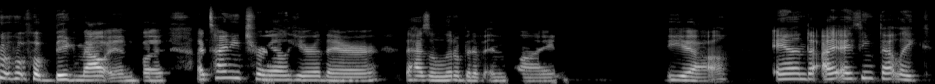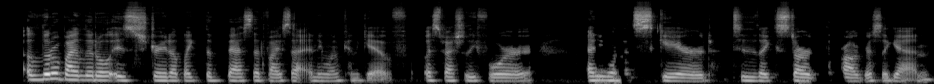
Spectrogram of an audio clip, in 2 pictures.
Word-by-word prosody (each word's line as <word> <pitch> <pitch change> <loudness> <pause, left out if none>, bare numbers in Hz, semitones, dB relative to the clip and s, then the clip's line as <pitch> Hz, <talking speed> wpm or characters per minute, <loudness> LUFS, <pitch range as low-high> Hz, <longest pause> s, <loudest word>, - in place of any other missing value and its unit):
of 260 -3 0
a 240 - +8
big 200 +2 +5
mountain, 195 -3 +3
but 175 0 -1 0.3
a - - +3
tiny 300 +4 +2
trail 215 -6 +1
here 205 -1 0
or 195 - +1
there 170 +1 -1 0.3
that 205 - -1
has 195 0 +1
a 185 - +1
little 190 +2 +1
bit 185 -2 -3
of 170 - -4
incline. 165 -1 -7 1.1
Yeah. 190 -4 0 0.5
And 250 0 +3
I 260 +1 +4
I - - -1
think 285 0 -5
that 260 -1 +1
like 205 -2 -3 0.3
a 215 - +1
little 240 +5 +7
by 220 -4 +4
little 200 -1 0
is 185 0 +1
straight 180 -3 -1
up 175 -1 -3
like 170 +1 -6
the 180 - -4
best 175 0 -2
advice 170 -2 -4
that 170 - -5
anyone 165 -1 -7
can 95 - -12
give, 90 - -8 0.2
especially 180 -2 -2
for 160 - -3 0.6
anyone 185 -1 +1
that's 170 0 +2
scared 155 -4 +2 0.2
to 180 -2 -3
like 165 -1 -3
start 165 -4 +2
the - - -26
progress 160 +1 -3
again. 190 +5 -6
185 Hz, 165 wpm, -23 LUFS, 170-210 Hz, 1.1 s, a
